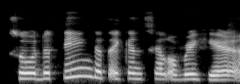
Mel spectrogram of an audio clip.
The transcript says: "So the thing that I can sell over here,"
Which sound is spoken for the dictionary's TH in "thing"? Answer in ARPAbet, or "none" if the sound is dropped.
T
